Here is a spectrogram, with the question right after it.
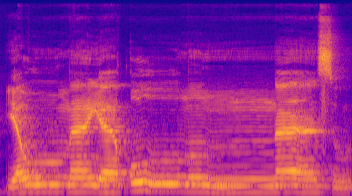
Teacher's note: قاف کو موٹا بھی پڑھیں گے، قاف کے بعد واو آنے کی وجہ سے قاف کو ایک الف کی مقدار کھینچیں گے، میم کو نون کے ساتھ ملائیں گے غنہ کے ساتھ کیونکہ نون پر تشدید آ گئی، نون مشدد پر ہمیشہ غنہ ہوتا ہے۔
